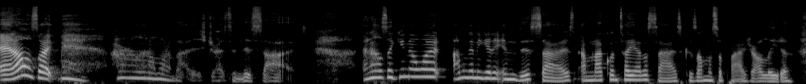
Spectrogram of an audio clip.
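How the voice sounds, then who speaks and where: A woman speaks very fast in an animated tone at a fairly high pitch, with very wide pitch swings and big swings in loudness. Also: very clean recording, silent background. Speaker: podcast host. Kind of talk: casual chat.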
